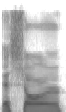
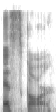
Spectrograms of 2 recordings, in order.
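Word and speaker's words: eschar: finally we have escar I know some people pronounce it s Shar escar but the correct pronunciation is escar escar is dead matter that is sloft off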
